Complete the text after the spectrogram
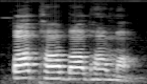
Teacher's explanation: इसमें जीवा के साथ-साथ ऊठ पूर्त सक्रिय होता है प फ दोनों ऊठ बिना टच के इस वर्ण को उच्चारण आप कर ही नहीं सकते हैं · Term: ओस्ट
